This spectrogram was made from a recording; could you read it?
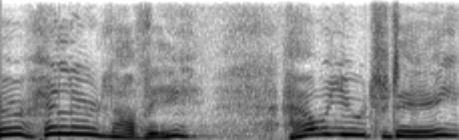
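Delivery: very high, posh grandmotherly voice. Greeting viewers in chat, best Mrs. Doubtfire voice. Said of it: "Best Missus Doubtfire voice".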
